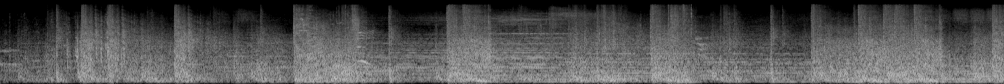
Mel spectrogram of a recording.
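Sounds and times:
rifle shots with echo: 0:00.5 - 0:03.5, 0:04.4 - 0:05.0, 0:06.0 - 0:10.0.

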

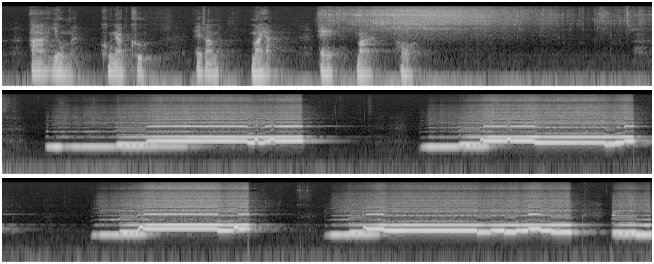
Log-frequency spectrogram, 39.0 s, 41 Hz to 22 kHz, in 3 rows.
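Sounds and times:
steady rushing hiss: 0:06.2 - 0:13.7
flute music: 0:06.4 - 0:11.2, 0:13.8 - 0:20.1, 0:21.4 - 0:26.4, 0:27.8 - 0:31.8, 0:32.4 - 0:39.0.

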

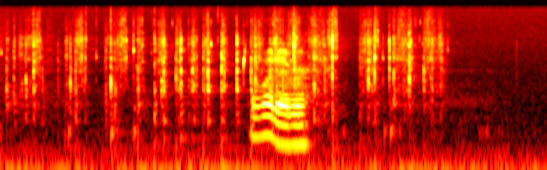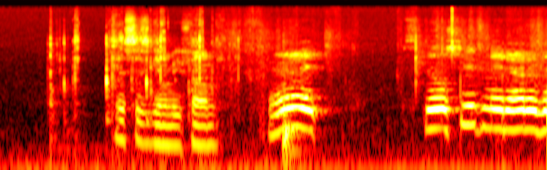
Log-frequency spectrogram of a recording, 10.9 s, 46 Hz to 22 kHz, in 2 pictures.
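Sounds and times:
stir stick scraping plastic cup: 0:00.0 - 0:04.5, 0:05.9 - 0:08.0.

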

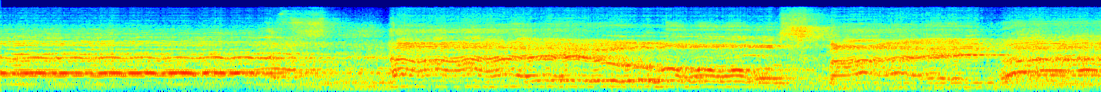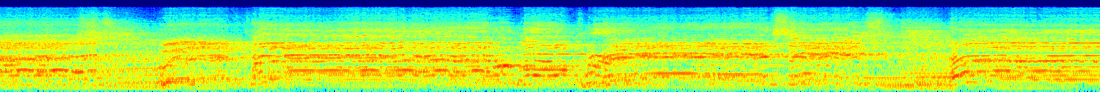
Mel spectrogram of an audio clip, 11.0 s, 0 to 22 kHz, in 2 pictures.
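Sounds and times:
male quartet singing in harmony: 0:00.0 - 0:11.0.

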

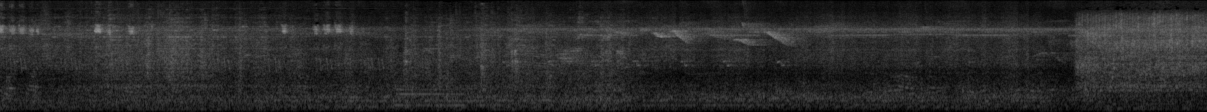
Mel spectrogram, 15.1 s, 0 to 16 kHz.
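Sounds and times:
train carriage rumbling and rattling: 0:00.0 - 0:15.0
wheels clacking over rail joints: 0:00.0 - 0:15.0.

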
